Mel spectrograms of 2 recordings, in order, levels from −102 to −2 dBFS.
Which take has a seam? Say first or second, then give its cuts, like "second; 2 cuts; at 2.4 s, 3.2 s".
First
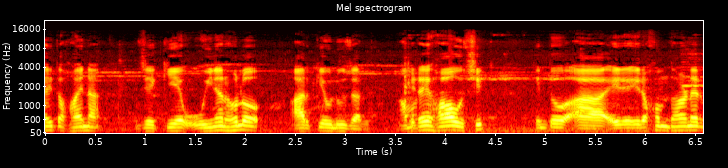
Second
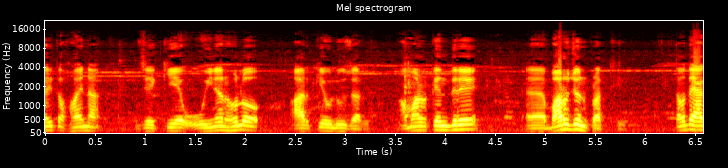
first; 1 cut; at 3.6 s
